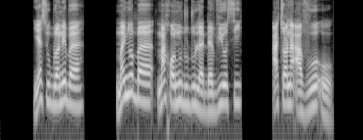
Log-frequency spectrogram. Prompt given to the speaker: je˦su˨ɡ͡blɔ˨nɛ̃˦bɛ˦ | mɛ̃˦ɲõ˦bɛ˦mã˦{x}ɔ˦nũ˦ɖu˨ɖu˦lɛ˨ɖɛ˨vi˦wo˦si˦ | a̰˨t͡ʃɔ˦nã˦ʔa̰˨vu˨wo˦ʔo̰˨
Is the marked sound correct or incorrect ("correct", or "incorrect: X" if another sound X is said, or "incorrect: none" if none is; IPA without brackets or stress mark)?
correct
